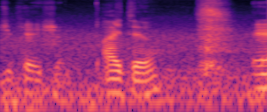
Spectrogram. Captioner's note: sniffs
